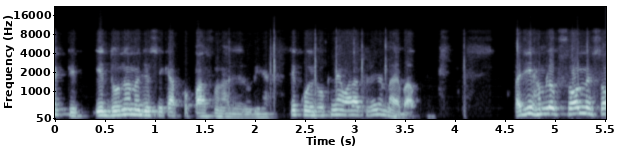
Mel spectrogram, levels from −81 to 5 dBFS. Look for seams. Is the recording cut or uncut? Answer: uncut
